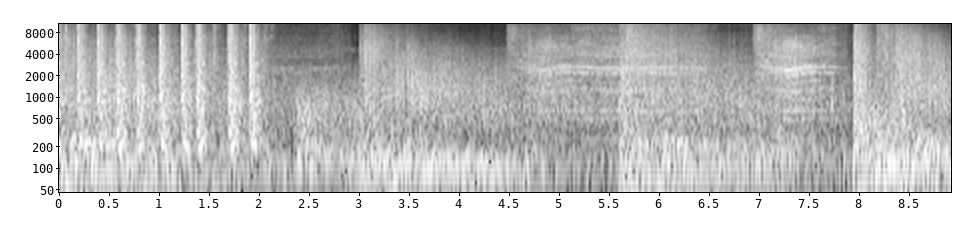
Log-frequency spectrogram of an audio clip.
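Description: Artillery fire in Arma 3, the military shooter game, booming loudly and almost continuously. Rapid repeated blasts come first, then heavy rolling explosions with crackling tails follow one after another, with no talking.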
